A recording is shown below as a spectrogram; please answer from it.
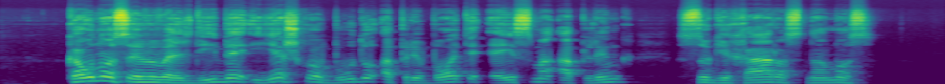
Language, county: Lithuanian, Šiauliai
